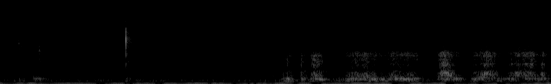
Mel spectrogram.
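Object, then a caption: Wax-coated paper scratch card scraped with a wooden stylus. A wooden stylus scratches a flat black wax-coated paper scratch art card, filling in the planet at the bottom. Low, quiet scraping and one sharp tick give way after about three seconds to denser, rhythmic scratching strokes with a rough, papery texture over a faint steady hum.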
